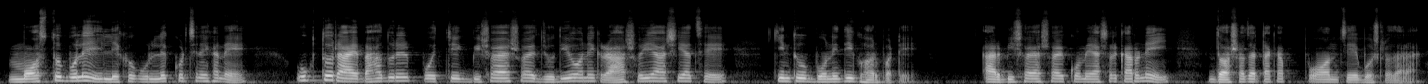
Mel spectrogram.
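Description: A man presenting a scripted literary commentary in an explanatory way, posing questions and answering them as he goes. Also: medium pitch. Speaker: presenter of a literary audio channel.

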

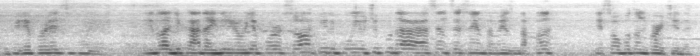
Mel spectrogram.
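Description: A young Brazilian man with a fairly high voice talks casually to his viewers as he rides. The sound comes from a dull, muffled helmet camera, with steady engine and wind noise loud behind him. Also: fast. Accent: Brazilian Portuguese. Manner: chatty, addresses viewers as "rapaziada". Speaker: motovlogger. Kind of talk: casual motovlog while riding. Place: outdoors on a dirt road, riding a motorcycle. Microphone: helmet-mounted action camera.

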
